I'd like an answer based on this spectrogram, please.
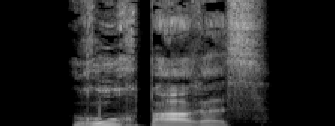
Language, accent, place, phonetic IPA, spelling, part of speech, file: German, Germany, Berlin, [ˈʁuːxbaːʁəs], ruchbares, adjective, De-ruchbares.ogg
- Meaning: strong/mixed nominative/accusative neuter singular of ruchbar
